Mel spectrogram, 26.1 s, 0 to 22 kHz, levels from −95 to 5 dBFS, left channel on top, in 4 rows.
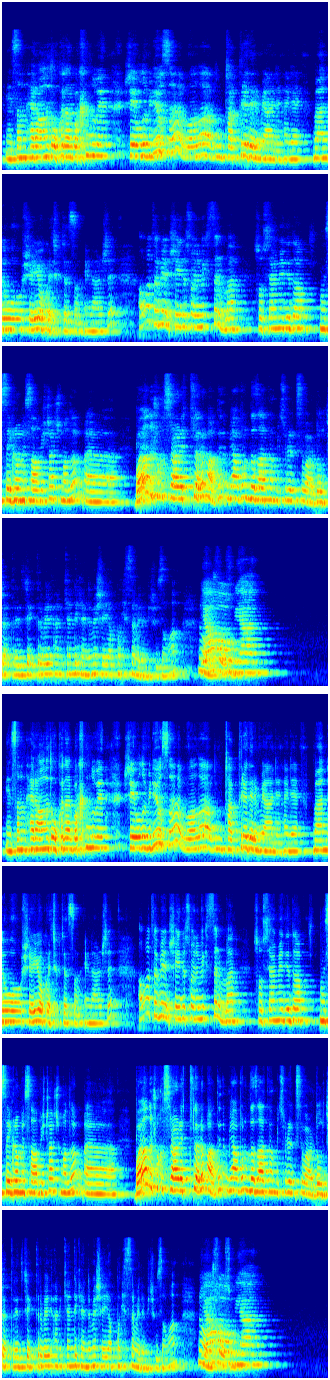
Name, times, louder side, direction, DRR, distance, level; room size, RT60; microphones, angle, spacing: voice 1, 0.1-5.9 6.2-8.7 9.3-11.2 11.6-12.5 12.9-15.3 15.7-23.1 23.5-24.3, right 2 dB, 65° right, 7 dB, 0.7 m, -21 dB
voice 2, 23.5-24.6, equal, 70° left, -4 dB, 1.3 m, -24 dB
6.5 x 4.6 x 3.5 m, 0.87 s
head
